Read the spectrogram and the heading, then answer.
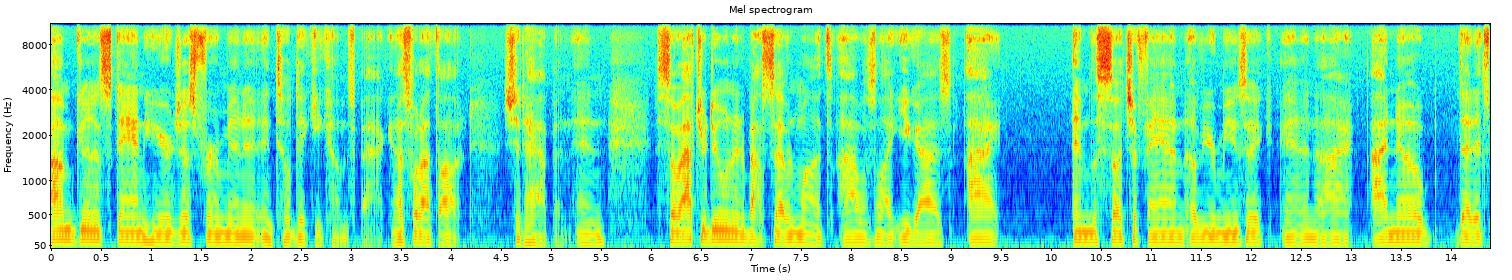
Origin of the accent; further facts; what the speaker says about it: North Carolina, United States; I grew up in North Carolina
